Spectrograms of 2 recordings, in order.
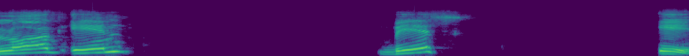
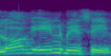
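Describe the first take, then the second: First: Word-by-word, long pauses between words; slow, spaced-out dictation for note-taking. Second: "log n base a" run together as one phrase; pronunciation demo. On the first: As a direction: dictate "log ... n ... base ... a" with big gaps. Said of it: "লিখে নাও এটা". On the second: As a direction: say "log n base a" in one connected flow, falling at the end. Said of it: "pronounce এইভাবে করি". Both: Shown as a demonstration.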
